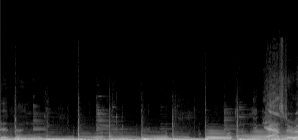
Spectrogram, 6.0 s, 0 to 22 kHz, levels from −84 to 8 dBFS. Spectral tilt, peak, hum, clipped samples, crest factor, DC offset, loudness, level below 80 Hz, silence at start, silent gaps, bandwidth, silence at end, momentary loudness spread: -8.5 dB/octave; -8 dBFS; none; under 0.1%; 14 dB; under 0.1%; -25 LUFS; -38 dBFS; 0 s; none; 9.4 kHz; 0 s; 5 LU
